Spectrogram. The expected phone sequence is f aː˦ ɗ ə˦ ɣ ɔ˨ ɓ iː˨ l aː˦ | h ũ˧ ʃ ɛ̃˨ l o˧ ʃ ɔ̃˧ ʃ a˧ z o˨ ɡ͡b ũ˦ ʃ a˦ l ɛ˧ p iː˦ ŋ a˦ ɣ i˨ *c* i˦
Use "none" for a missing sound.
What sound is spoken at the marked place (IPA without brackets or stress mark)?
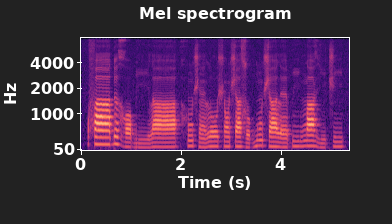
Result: t͡ʃ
